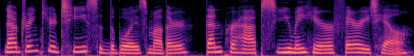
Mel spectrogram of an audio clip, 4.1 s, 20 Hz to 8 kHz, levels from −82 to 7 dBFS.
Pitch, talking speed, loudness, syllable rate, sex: 210 Hz, 230 wpm, -17 LUFS, 4.9 syllables/s, female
